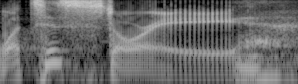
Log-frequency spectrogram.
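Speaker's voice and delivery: put-on, drawn-out influencer vocal fry. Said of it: "how he draws out the vocal fry".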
